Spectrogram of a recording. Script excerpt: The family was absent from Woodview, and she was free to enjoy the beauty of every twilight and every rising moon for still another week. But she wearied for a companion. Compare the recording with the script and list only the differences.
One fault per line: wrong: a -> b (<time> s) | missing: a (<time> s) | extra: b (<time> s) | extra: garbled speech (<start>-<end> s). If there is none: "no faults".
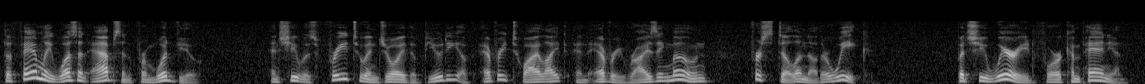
wrong: was -> wasn't (0.5 s)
